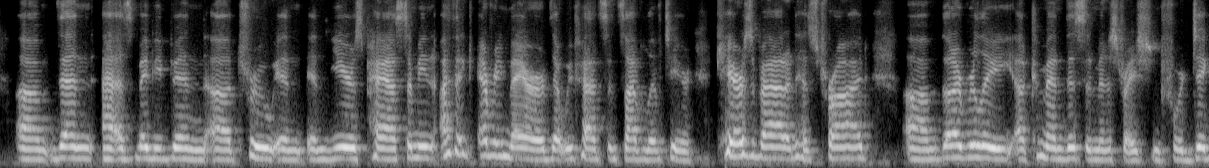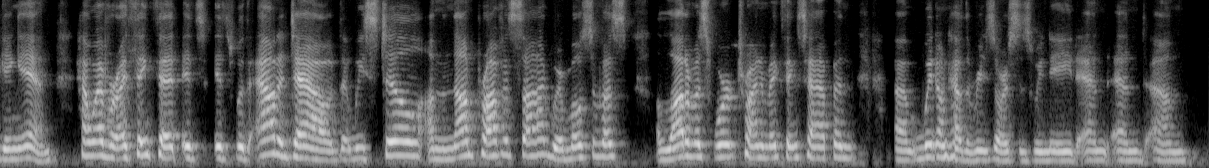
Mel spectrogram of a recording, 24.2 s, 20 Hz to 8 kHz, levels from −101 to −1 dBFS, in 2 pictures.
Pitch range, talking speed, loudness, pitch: 175-215 Hz, 205 wpm, -25 LUFS, 195 Hz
